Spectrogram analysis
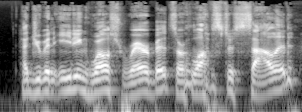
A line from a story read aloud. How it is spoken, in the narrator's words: I began laughing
